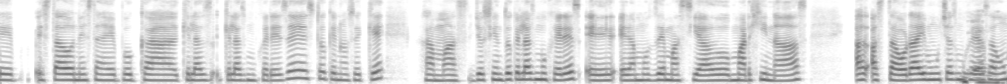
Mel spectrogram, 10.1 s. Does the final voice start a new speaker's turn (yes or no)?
no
